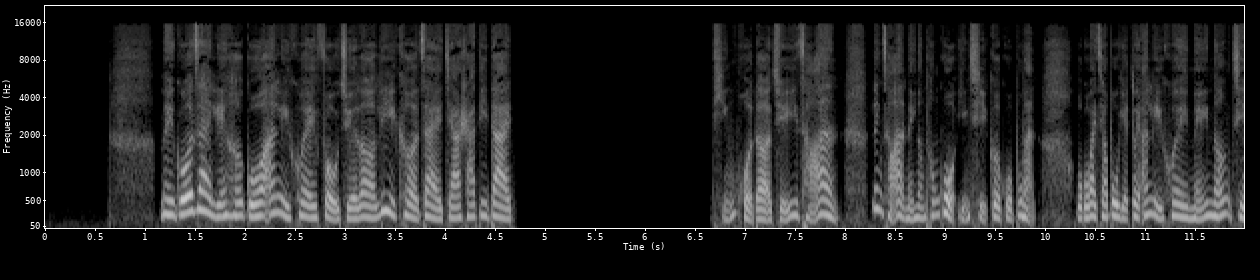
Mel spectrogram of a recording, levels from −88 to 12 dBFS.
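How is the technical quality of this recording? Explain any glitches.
The recording has two connected glitches, a stall and then a rushed stretch.

At 4.65 s a call audio freeze occurs. The sound halts, goes almost silent for nearly 2 s, and resumes at 6.65 s. It likely came from delayed packets emptying the jitter buffer.

From 6.79 s to 11.95 s a jitter buffer speed-up follows. Speech runs at 137% speed and the same pitch, sounding hurried. The receiver trims tiny pitch-period slices, about two seconds in total, to clear the backlog.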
